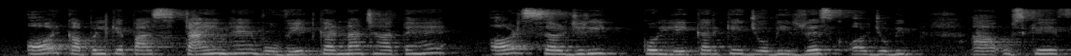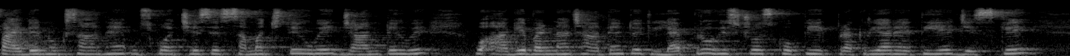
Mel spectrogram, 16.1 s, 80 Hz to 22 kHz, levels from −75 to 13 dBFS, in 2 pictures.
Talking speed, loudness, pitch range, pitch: 175 wpm, -29 LUFS, 235-260 Hz, 250 Hz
